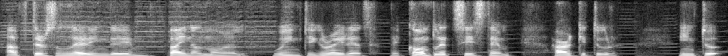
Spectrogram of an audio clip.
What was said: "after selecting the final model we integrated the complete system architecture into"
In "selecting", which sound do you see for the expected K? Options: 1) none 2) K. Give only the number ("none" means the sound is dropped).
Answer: 1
